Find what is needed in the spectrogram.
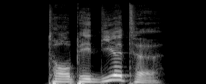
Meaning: inflection of torpedieren: 1. first/third-person singular preterite 2. first/third-person singular subjunctive II
- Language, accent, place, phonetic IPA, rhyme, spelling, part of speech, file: German, Germany, Berlin, [tɔʁpeˈdiːɐ̯tə], -iːɐ̯tə, torpedierte, adjective / verb, De-torpedierte.ogg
